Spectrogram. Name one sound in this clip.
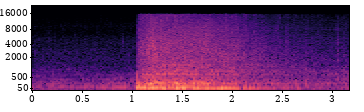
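A loud explosive blast booms and slowly fades.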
